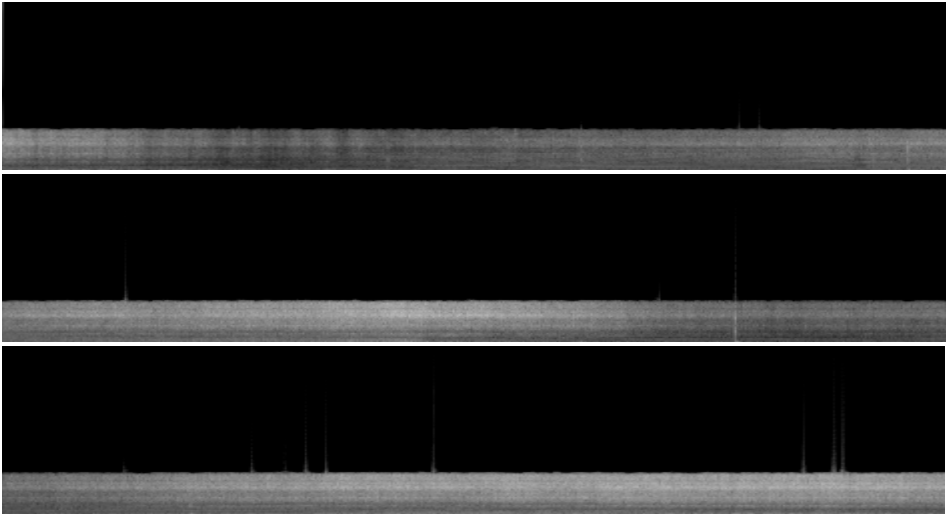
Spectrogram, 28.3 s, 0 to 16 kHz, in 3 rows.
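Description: Onboard sound of a 2008 Suzuki SV650's 645 cc V-twin at racing speed, with heavy wind rush. The engine eases off twice for corners, then climbs through the gears in a run of rising sweeps, the wind noise swelling as speed builds.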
